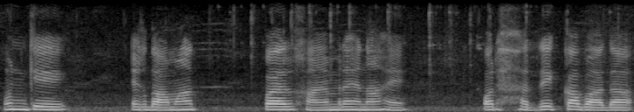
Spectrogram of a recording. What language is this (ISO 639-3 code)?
urd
